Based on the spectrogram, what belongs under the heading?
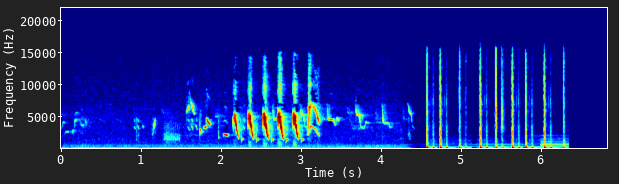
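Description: Garden birds singing, with a quick run of about six clear, falling whistled notes, followed by a rapid series of about nine sharp taps that stop suddenly.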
